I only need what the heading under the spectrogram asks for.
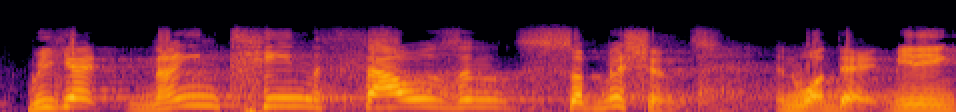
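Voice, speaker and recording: A man is speaking. He has a Korean accent. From Korea, then China, then California. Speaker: CEO and speaker. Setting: library stage with audience.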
